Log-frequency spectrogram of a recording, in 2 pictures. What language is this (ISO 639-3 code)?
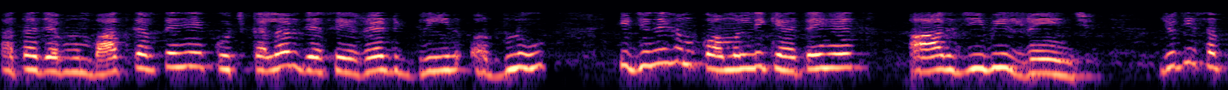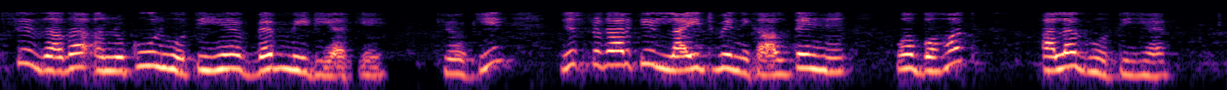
hin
